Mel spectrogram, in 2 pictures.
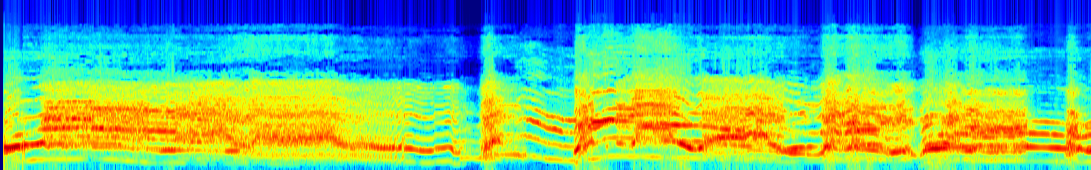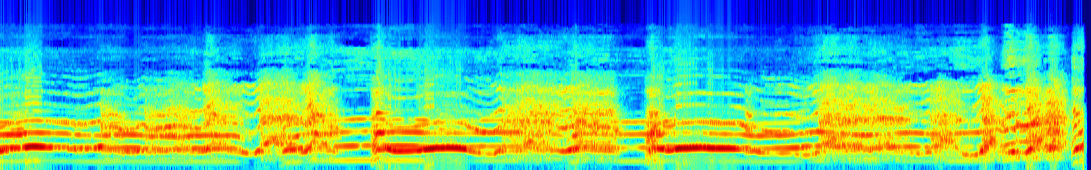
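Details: Dog howling continuously, long wavering tones that rise and fall, broken by short gaps and yelping breaks, with loud sustained cries over about twenty seconds.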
